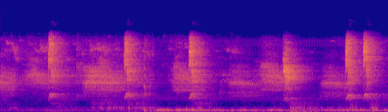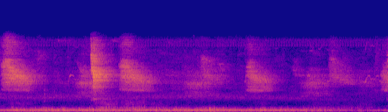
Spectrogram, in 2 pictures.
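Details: Lesser kestrels being fed, uttering loud, separate harsh squealing begging calls in quick irregular series, about a dozen clear calls, over a soft low rumble.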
